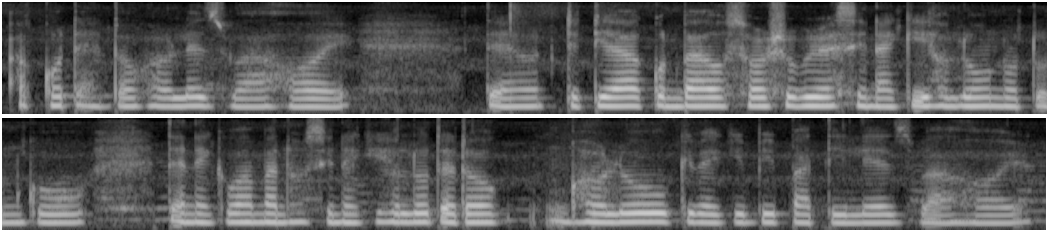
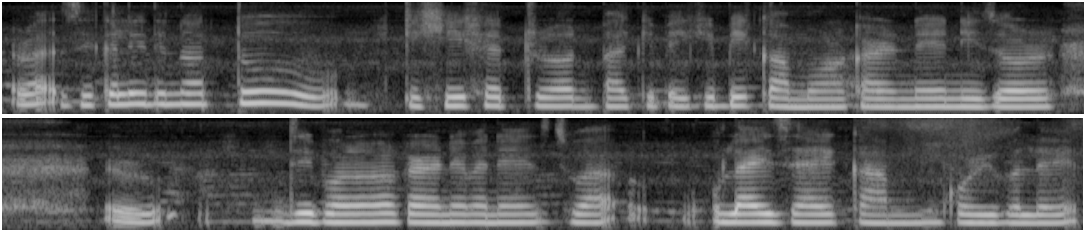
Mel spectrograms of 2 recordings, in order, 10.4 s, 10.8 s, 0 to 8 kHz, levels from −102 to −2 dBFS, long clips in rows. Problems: constant background noise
